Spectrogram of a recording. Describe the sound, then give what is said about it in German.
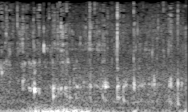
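Cider pours steadily from a small bottle, a continuous splashing stream with bright bubbly fizz and gurgles throughout, no talking. “Das klingt so ein bisschen, als würde jemand pissen, aber nee, es ist eine, ein, äh, ein Fläschchen Cider.”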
